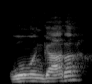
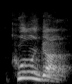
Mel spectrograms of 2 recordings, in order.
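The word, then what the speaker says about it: Coolangatta: Um, am I pronouncing it right? Um, Woolingada. Woolinga. Yeah, the beach. Yeah, the beach. Yeah. Oh, cooling. Koolingada. Thank you.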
